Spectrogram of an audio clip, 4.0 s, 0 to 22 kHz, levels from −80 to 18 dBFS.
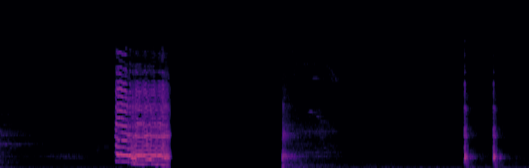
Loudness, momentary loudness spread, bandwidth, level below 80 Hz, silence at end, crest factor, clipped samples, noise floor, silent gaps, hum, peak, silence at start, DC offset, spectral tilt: -33 LUFS; 23 LU; 16 kHz; -86 dBFS; 0.25 s; 20 dB; under 0.1%; -75 dBFS; 1.30-2.11 s; none; -22 dBFS; 0.85 s; under 0.1%; 2 dB/octave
